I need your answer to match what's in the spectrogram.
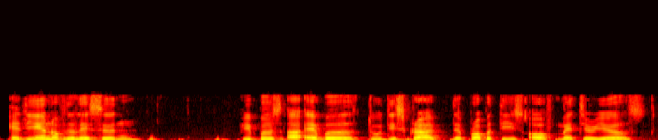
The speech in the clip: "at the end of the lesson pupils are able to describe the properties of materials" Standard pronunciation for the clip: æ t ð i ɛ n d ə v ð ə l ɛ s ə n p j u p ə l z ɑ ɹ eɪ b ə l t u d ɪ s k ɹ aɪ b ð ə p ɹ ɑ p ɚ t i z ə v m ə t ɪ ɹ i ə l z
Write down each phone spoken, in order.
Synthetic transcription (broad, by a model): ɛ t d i ɛ n d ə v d ə l ɛ s ə n p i p ə l s ɑ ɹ eɪ b ə l t u d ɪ s k ɹ aɪ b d ə p ɹ ɑ p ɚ t i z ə f m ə t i ɹ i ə l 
